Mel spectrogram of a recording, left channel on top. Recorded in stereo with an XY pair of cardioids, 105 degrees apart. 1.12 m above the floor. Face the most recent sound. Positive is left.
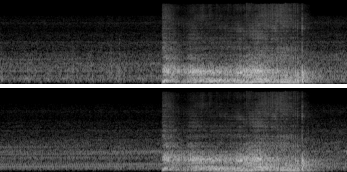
turn(degrees=15)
